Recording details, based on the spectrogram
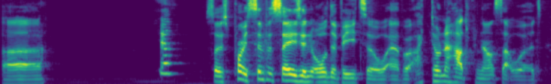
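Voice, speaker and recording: A man's voice: medium pitch, lively intonation, fast. A young man chatting casually as an interview guest, rambling along in a slangy, jokey way. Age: young adult. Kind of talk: casual chat.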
